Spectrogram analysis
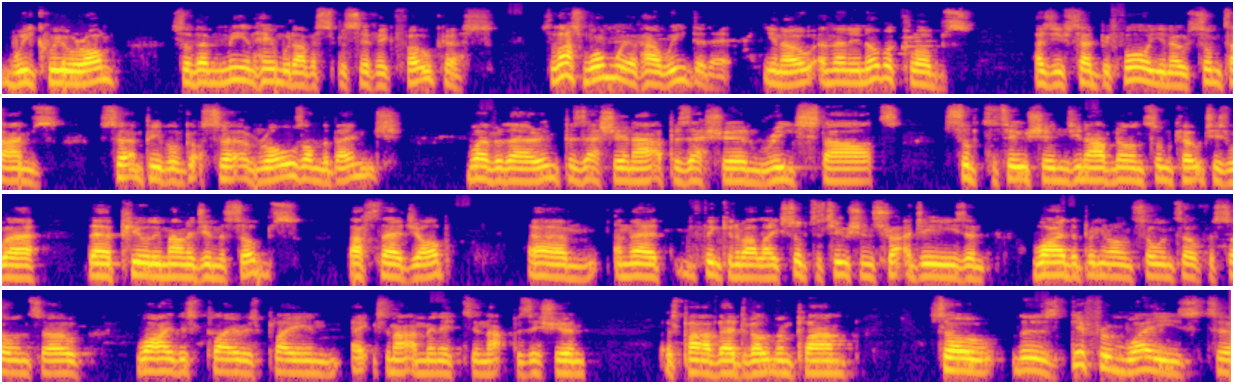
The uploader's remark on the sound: These discussions take place live as part of a Twitter space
